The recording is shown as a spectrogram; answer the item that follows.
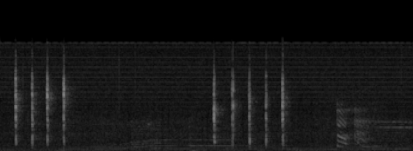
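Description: Two quick runs of sharp clicks, four or five in each at about six a second: one at the start and one about two seconds in.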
